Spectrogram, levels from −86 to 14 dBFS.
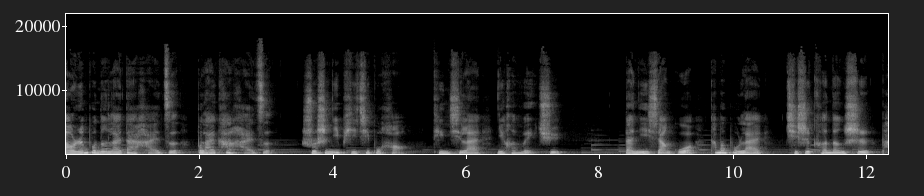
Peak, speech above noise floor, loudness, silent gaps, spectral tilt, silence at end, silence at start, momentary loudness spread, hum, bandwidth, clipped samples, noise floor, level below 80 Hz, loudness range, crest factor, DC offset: -8 dBFS; 29 dB; -25 LUFS; none; -4.5 dB/octave; 0 s; 0 s; 12 LU; none; 16.5 kHz; under 0.1%; -53 dBFS; -64 dBFS; 6 LU; 18 dB; under 0.1%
